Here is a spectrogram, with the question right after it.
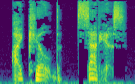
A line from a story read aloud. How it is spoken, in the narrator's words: Adolin whispered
